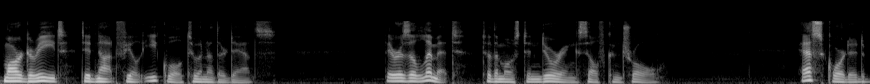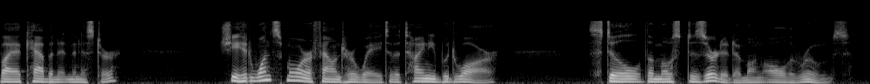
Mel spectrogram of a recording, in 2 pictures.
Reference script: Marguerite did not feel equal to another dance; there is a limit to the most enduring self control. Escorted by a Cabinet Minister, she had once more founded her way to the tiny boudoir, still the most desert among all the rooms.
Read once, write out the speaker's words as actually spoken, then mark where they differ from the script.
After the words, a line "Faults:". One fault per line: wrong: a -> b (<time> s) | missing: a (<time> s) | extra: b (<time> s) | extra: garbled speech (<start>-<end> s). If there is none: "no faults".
Marguerite did not feel equal to another dance; there is a limit to the most enduring self control. Escorted by a Cabinet Minister, she had once more found her way to the tiny boudoir, still the most deserted among all the rooms.
Faults:
wrong: founded -> found (11.8 s)
wrong: desert -> deserted (15.6 s)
